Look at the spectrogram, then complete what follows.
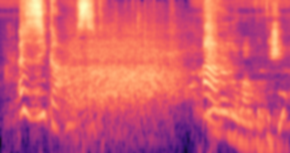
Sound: laughter

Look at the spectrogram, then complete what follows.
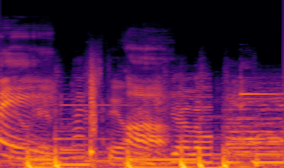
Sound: groaning

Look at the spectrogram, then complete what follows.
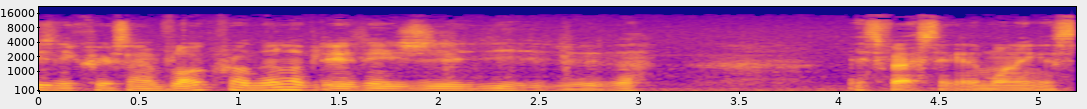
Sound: mumbles groggily

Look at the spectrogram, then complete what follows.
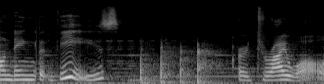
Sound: hollow tapping noise

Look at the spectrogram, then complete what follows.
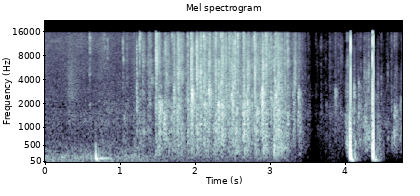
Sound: applause

